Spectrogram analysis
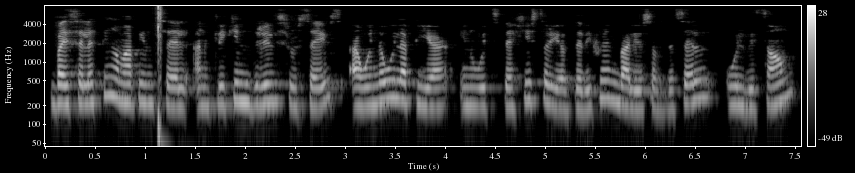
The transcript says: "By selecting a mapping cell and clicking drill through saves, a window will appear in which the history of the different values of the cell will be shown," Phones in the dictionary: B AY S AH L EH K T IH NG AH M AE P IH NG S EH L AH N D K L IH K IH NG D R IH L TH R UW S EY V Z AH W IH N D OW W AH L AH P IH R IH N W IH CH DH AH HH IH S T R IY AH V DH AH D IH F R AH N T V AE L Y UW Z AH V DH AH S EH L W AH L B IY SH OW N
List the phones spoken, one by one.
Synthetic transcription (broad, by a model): B AY S AH L EH K T IH NG AH M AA P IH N S EH L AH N K L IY K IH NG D R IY L S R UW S EY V S AH W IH N D OW W AH L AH P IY R IH N W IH CH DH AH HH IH S T R IY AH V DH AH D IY F R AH N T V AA L Y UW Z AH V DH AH S EH L W AH L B IY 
